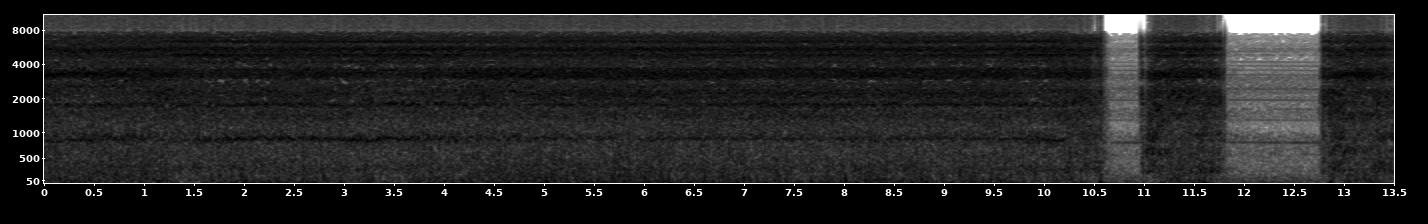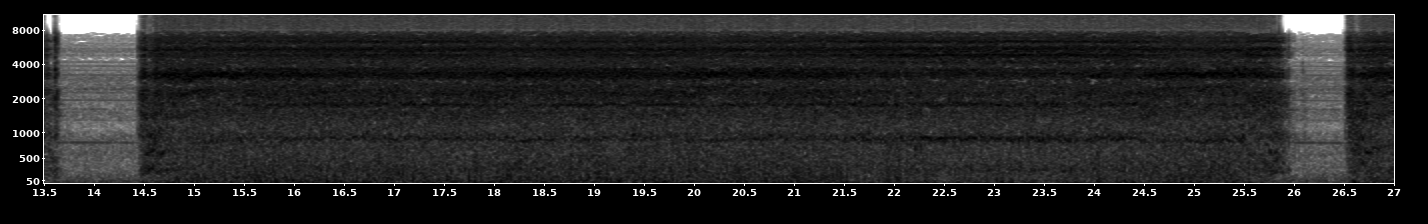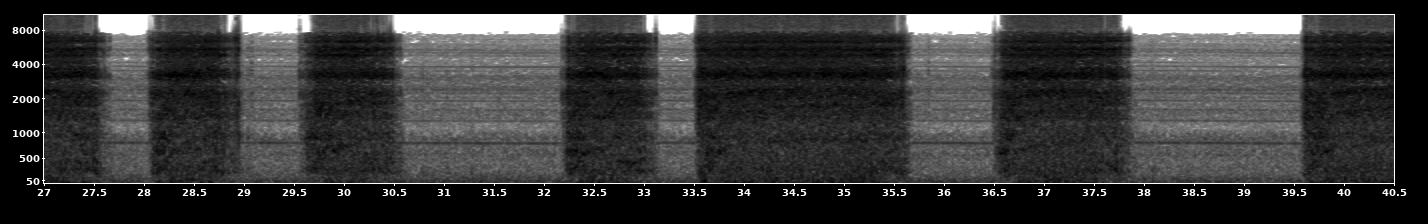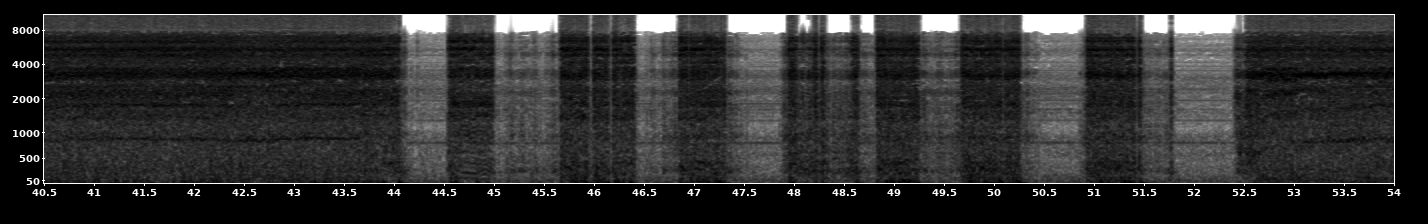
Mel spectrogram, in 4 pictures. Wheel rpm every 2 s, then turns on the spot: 220, 230, 240, 230, 230, 80, 40, 110, 230, 230, 220, 220, 210, 60, 50, 20, 50, 150, 90, 20, 210, 200, 30, 20, 20, 20, 130.
44-52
